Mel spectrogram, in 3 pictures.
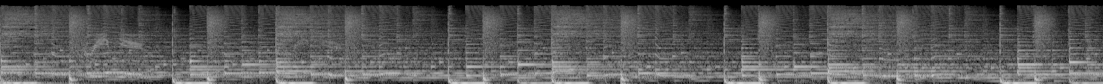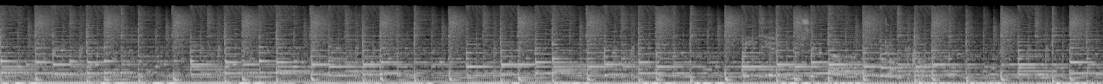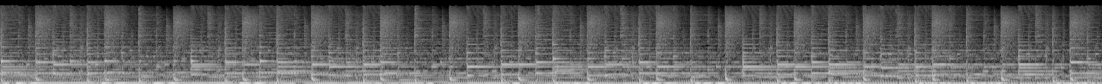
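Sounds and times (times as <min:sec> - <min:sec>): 
dub glide loop: 0:00.0 - 0:33.0.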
